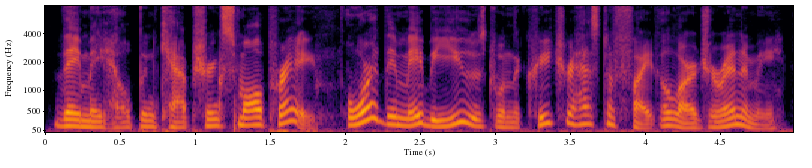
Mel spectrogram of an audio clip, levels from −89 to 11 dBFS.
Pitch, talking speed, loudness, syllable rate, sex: 160 Hz, 255 wpm, -17 LUFS, 6.0 syllables/s, male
